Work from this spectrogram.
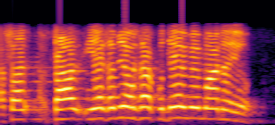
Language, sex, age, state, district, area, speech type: Sindhi, male, 30-45, Gujarat, Kutch, rural, conversation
